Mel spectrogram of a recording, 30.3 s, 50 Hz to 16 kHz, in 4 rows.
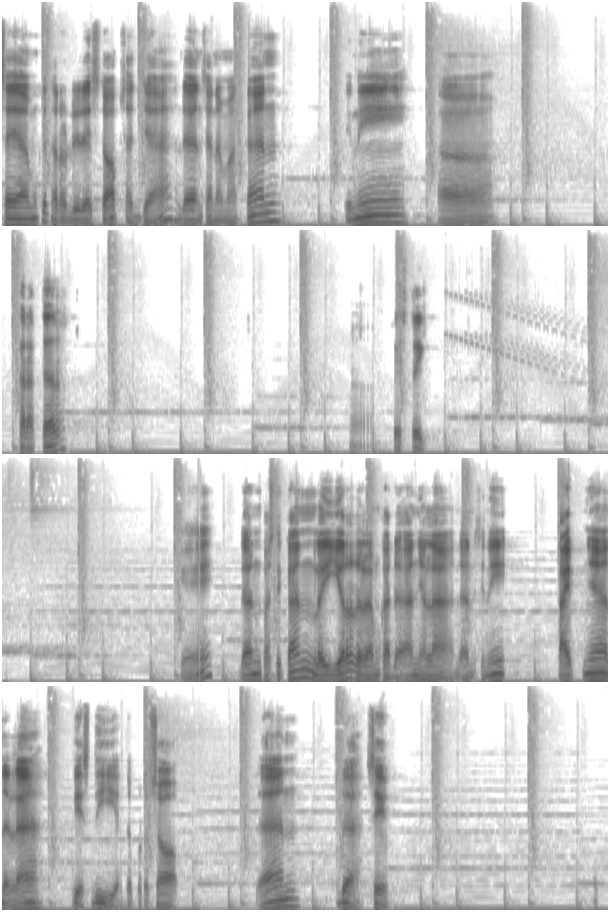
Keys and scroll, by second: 9.0-15.6 typing.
